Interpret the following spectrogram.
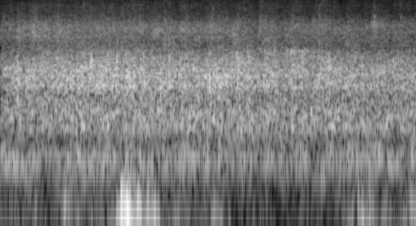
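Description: Audience applauding faintly and steadily.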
